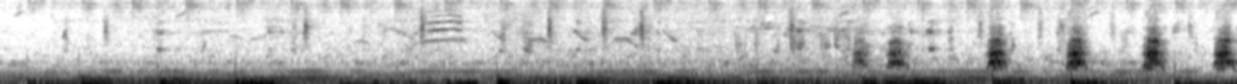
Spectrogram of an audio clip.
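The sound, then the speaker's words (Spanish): A small Chihuahua dog yaps and barks in a quick series of sharp, high bursts, growing busier toward the end, over a steady low rumbling background with no one talking. “Un cazador viajó a África y llevó a su perrito Chihuahua para no sentirse tan solo.”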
